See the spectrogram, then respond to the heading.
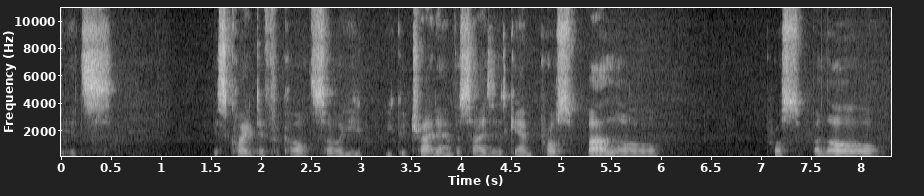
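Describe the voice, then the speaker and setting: A man's voice: low-pitched, bright, forceful tone, a little hiss or hum. A man teaching ancient Greek grammar, speaking carefully and repeating words to model their pronunciation, with frequent ums and restarts. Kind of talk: explanatory grammar lesson.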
